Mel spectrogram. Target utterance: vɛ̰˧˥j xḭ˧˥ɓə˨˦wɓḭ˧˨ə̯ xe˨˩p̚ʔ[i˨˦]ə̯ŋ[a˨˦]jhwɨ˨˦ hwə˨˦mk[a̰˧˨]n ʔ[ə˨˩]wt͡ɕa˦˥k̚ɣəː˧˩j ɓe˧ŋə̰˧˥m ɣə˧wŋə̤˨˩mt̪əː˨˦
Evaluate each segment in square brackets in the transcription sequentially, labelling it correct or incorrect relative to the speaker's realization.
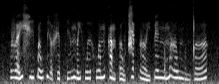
correct, incorrect, correct, incorrect

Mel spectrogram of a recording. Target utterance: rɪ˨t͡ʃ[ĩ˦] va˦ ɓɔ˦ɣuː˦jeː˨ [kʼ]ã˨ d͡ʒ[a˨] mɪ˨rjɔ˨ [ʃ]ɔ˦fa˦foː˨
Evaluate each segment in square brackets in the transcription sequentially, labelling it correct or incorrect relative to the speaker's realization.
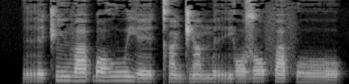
correct, incorrect, incorrect, incorrect

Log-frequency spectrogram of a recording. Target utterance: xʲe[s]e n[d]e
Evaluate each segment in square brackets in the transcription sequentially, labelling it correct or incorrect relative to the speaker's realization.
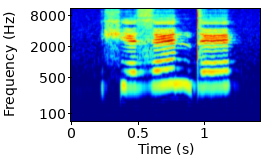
incorrect, correct

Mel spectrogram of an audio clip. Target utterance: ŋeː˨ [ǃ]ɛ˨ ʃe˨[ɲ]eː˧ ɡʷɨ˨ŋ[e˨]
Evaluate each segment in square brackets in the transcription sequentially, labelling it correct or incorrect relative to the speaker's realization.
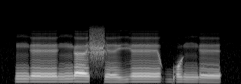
incorrect, incorrect, correct

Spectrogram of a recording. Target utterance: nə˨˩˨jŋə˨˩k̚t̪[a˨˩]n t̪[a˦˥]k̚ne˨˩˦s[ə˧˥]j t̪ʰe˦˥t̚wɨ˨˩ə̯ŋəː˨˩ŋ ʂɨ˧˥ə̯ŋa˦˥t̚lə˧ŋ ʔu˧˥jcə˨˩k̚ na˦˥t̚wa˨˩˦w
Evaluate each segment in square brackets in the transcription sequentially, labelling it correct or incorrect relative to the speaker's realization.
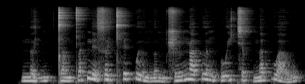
correct, correct, correct

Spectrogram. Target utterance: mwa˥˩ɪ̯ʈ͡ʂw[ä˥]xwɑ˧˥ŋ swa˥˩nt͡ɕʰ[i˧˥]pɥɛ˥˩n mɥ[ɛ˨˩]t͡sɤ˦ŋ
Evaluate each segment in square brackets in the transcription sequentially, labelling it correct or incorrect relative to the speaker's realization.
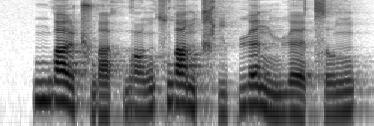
incorrect, incorrect, correct

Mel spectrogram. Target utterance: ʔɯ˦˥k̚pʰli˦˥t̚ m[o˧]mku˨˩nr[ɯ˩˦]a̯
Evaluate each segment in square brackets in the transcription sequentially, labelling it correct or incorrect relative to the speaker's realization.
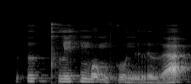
correct, correct

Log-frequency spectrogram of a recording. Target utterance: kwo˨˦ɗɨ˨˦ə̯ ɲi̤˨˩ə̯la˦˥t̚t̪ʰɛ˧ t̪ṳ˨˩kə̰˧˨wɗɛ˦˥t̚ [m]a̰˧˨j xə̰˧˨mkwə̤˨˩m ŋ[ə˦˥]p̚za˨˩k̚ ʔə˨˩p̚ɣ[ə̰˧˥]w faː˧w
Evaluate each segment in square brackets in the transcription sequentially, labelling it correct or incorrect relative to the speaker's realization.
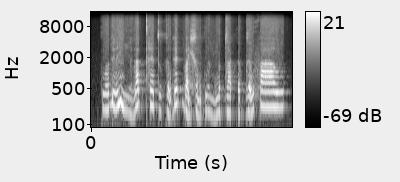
incorrect, incorrect, correct

